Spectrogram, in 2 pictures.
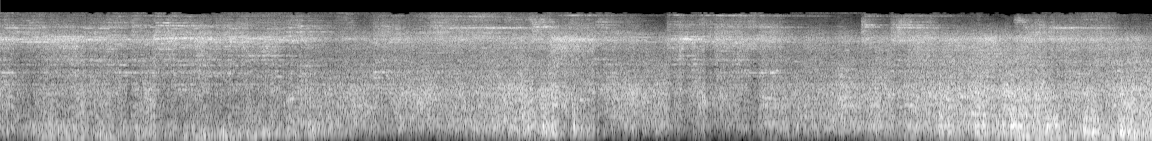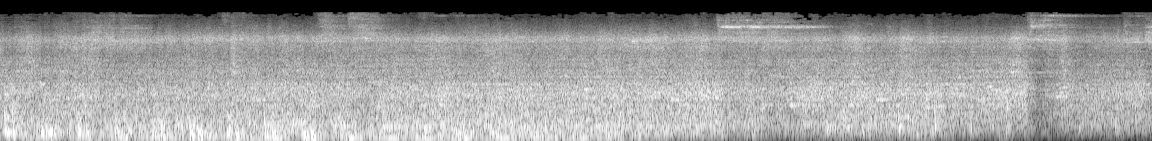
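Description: Coal train hopper cars rolling past on the rails: a steady noise of steel wheels on rail, with a thin high-pitched wheel squeal running over it.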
